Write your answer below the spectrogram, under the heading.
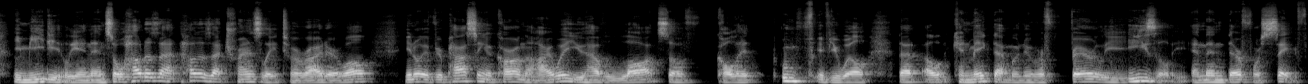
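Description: A man's fairly low, dark, mellow voice with a Canadian accent and ordinary pitch variation. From Canada, East Vancouver. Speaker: electric motorcycle company co-founder. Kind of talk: interview.

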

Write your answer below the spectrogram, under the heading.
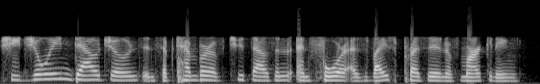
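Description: With ordinary pitch variation, the speech is delivered in an unremarkable speaking voice. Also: woman. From New Jersey. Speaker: podcast host. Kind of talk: interview.

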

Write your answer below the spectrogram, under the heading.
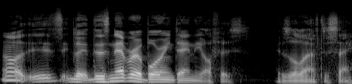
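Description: Lively intonation in an Australian accent at a fairly quick pace. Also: man. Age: 20s. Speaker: lawyer. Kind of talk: casual chat.

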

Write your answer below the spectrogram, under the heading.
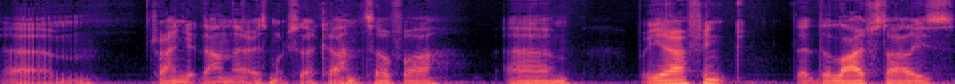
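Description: A man talks in a fairly low register. He has a Lancashire accent. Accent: northern English, Bolton. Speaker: professional footballer. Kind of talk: casual interview chat.

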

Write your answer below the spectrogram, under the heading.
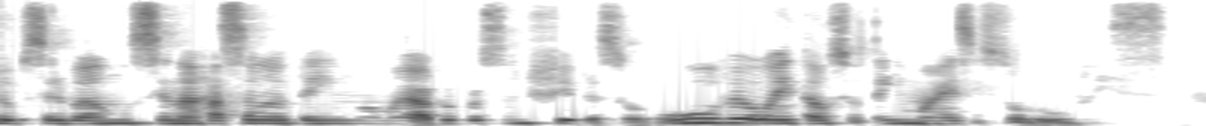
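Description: A woman with a Brazilian accent talks at a moderate pace. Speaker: podcast host. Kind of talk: interview.

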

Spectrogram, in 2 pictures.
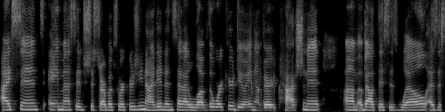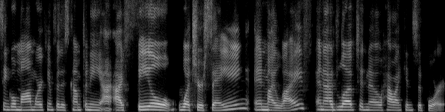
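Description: Over a quiet background, a woman with an American accent uses a plain, everyday voice at a medium pitch, keeping a moderate pace, fairly even intonation and hardly any pauses. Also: dry, close sound with no echo. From US South, Memphis, Tennessee. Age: 30s. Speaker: union organizer. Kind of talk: interview.

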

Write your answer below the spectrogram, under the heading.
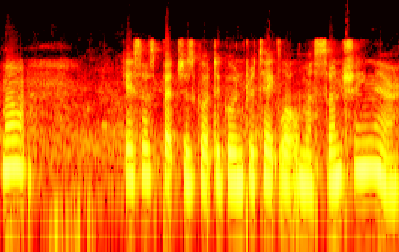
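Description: Against noticeable background noise, a woman with a Scottish accent speaks at a medium pitch with ordinary variation. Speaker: audio drama character. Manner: sarcastic, brash.

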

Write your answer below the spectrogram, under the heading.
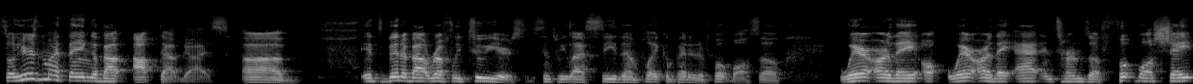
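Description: Fairly high male voice with lively intonation at a fairly slow pace against a quiet background. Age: 20s. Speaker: sports podcast co-host. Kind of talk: casual chat. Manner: animated.

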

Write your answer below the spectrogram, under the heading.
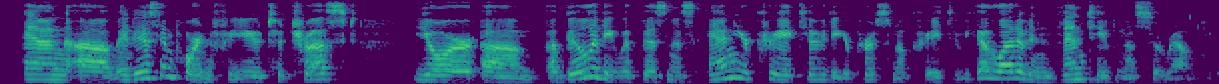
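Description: A fairly quick pace with lively intonation, vocal fry and big swings in loudness. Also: woman, medium pitch for a woman. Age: 70s. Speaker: psychic consultant. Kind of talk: interview with psychic readings. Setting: remote recording. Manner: hesitant with fillers.

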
